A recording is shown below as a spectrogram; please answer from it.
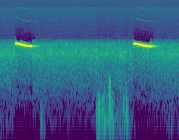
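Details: Two high, sweet down-slurred whistles from a Blue-naped chlorophonia, separated by a cluster of soft low knocks.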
